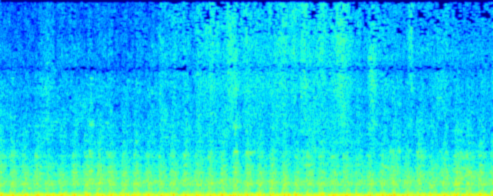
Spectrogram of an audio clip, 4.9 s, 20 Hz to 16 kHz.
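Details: JR 223 series set W17 local train, Osaka to Kyoto, running onboard: steady rail rumble with a repeating thump timed to wheel rotation, an abnormal wheel flat sound.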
